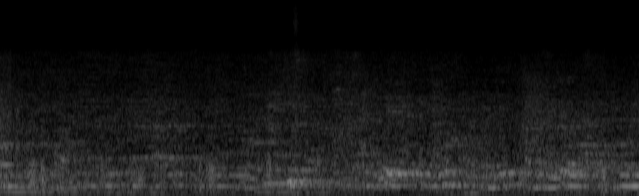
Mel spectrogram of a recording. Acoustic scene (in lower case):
crowded indoor space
